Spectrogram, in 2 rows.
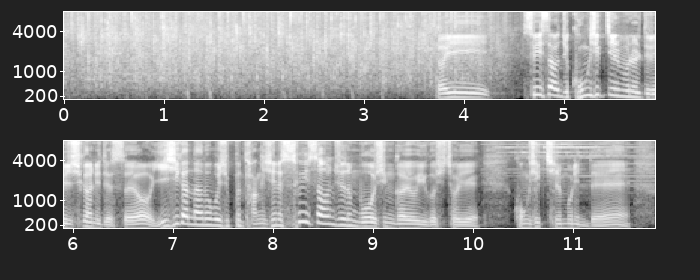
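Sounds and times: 
audience applause: 0.0s - 4.5s
speech: 3.7s - 11.8s.

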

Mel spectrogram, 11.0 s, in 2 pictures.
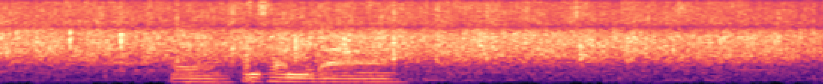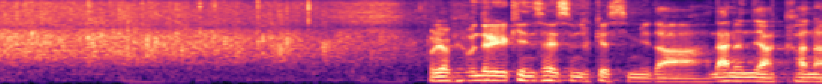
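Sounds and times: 
audience applause: 0.0s - 8.5s
speech: 1.1s - 2.8s, 8.4s - 10.9s.

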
